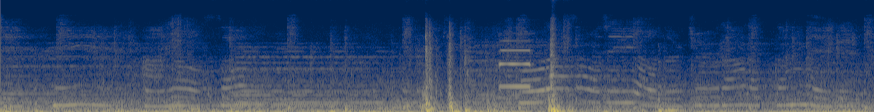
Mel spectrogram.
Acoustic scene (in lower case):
car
